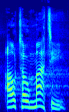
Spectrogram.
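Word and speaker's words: αὐτομάτη: So that first word is pronounced like this, automati.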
